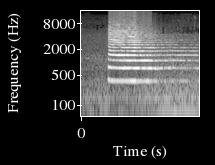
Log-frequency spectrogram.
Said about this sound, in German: Schon nähert sich mit ohrenbetäubendem Hupen jener Zug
